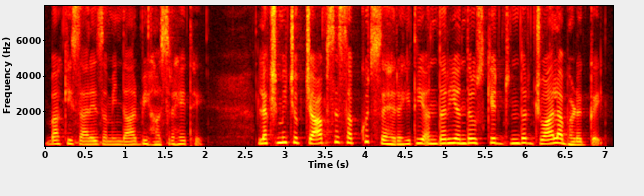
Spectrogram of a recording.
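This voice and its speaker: A woman storyteller reads her serialized novel with earnest drama. Her voice sits at an ordinary middle pitch. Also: moderate pace, a little mellow. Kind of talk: scripted dramatic narration.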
